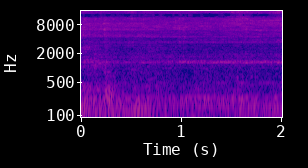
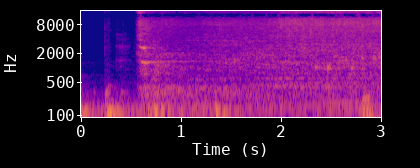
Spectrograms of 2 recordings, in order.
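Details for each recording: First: As you can see, it's spraying water. That's the toilet fill valve. Yes, it's making noise and it's spraying water. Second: And you can see all the water coming down. No problem. No noise. No spraying water.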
